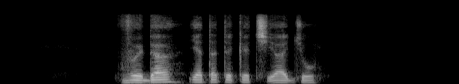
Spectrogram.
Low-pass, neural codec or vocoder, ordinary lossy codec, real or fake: 10.8 kHz; codec, 16 kHz in and 24 kHz out, 0.9 kbps, LongCat-Audio-Codec, fine tuned four codebook decoder; AAC, 64 kbps; fake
